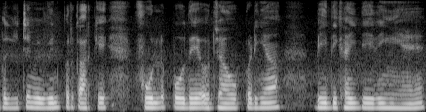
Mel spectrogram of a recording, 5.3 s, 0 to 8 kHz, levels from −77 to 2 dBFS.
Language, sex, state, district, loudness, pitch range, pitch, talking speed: Hindi, male, Uttar Pradesh, Lalitpur, -17 LUFS, 125-130 Hz, 125 Hz, 145 wpm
